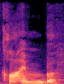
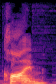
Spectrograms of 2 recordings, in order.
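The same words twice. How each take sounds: First: The final b is pronounced at the end. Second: The final b is silent at the end. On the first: The speaker calls it wrong. "not climb" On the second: The speaker calls it right. "Just climb"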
